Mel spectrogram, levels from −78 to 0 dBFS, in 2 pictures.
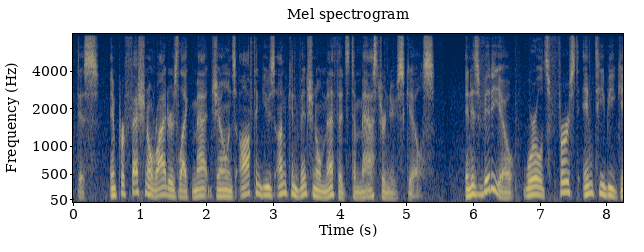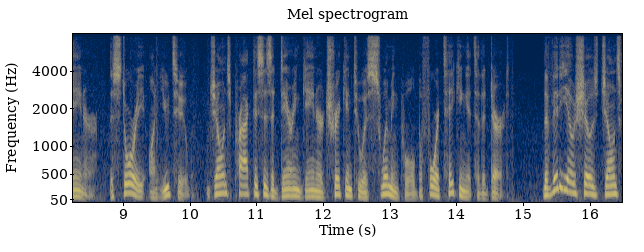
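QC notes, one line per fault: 5.56–5.88 s, 10.14–10.26 s and 14.86–15.30 s: comfort noise in place of the background. In the pauses after "to master new skills", at 10.14 s, and after "it to the dirt", the room noise (about 35 dB below the speech) gives way to a flat, textureless hiss about 3 to 4 dB quieter for 320, 120 and 440 ms, then the real background returns with the sound. This is likely discontinuous transmission: the sender stopped during silence and the receiver synthesised a noise fill shaped roughly like the background.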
